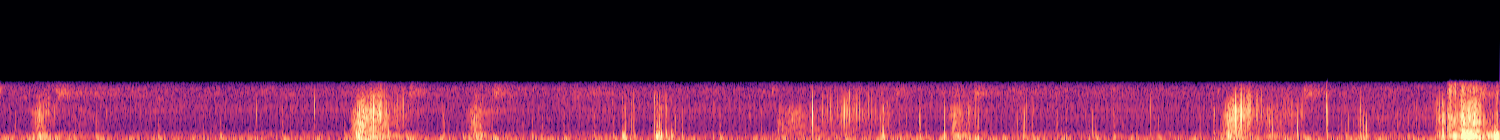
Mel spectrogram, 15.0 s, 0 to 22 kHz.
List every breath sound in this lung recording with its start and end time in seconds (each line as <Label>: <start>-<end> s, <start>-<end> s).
Inhalation: 3.47-3.93 s, 12.24-12.94 s
Exhalation: 4.59-5.14 s
Crackles: 3.47-3.93 s, 4.59-5.14 s, 12.24-12.94 s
